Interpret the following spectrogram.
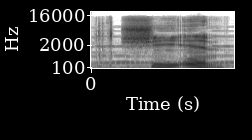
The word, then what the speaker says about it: SHEIN: fast fashion Chinese Behemoth pronounced she in in the city of Nanjing in 2008.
